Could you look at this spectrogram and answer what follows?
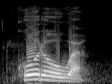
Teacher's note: nós temos aquele R, o som do R, que é um vibrante simples, que é o rã, que a gente chama de TEP, que você fala assim, coroa.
